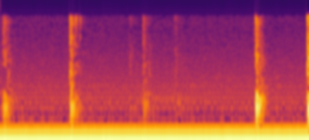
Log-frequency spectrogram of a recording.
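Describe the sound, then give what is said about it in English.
A handful of sharp clicks land at irregular intervals as someone types, individual keys being pressed slowly on a keyboard, with a quiet hum and no voices in between. “Typing it in now.”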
